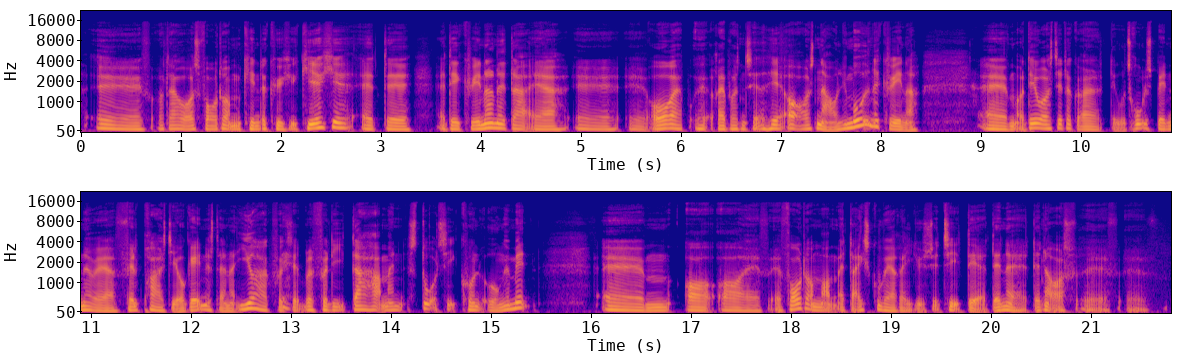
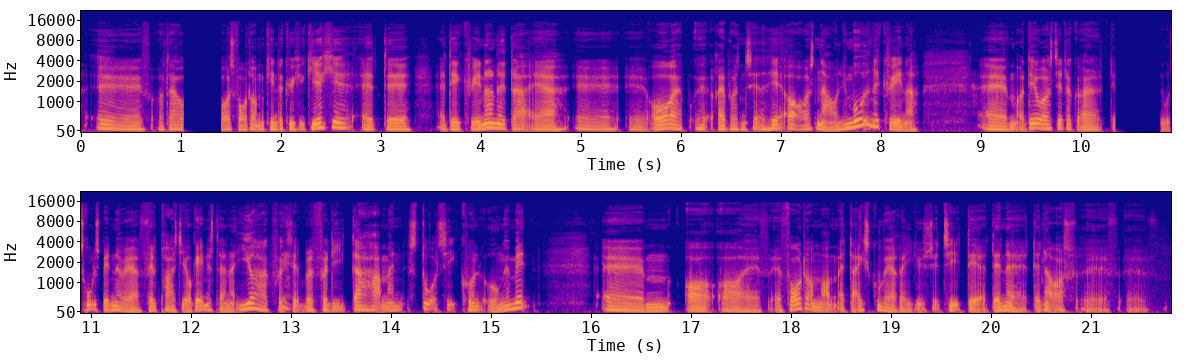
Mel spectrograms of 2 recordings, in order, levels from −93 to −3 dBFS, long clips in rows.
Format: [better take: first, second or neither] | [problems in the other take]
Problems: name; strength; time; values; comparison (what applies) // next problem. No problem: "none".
first | audio freezing; at 1 s and at 10 s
